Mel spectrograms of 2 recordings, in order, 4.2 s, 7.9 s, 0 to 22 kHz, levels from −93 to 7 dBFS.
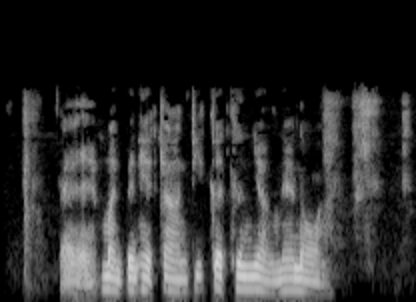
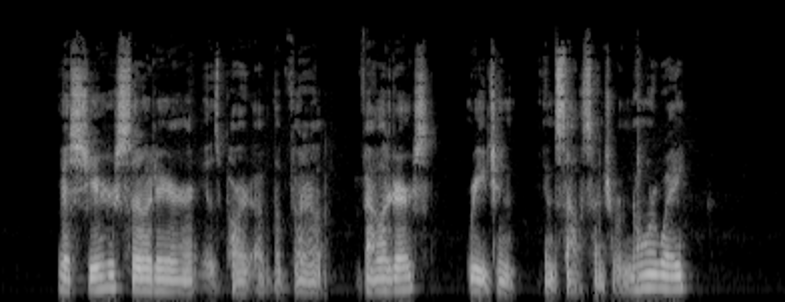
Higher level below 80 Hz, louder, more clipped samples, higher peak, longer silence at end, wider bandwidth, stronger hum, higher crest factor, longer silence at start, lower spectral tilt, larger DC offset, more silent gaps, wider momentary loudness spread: first, -60 dBFS vs -72 dBFS; first, -20 LUFS vs -26 LUFS; neither; first, -2 dBFS vs -8 dBFS; second, 0.1 s vs 1 s; second, 7.8 kHz vs 15 kHz; neither; about the same, 18 dB vs 20 dB; second, 0.25 s vs 0.6 s; first, -5 dB/octave vs -2.5 dB/octave; neither; neither; about the same, 15 LU vs 15 LU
